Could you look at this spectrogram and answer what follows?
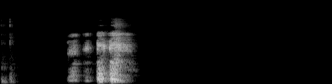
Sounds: Throat clearing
